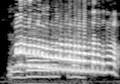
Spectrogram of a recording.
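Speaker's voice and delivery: long, high, drawn-out shout; calling out. Acted. Drunk husband hollering for his wife to come out. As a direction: bellow it slowly across the house.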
